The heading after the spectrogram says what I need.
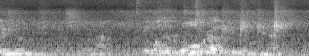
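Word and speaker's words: ρ: 시그마라고 읽습니다. 시그마. 이거는 로우라고 읽습니다.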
